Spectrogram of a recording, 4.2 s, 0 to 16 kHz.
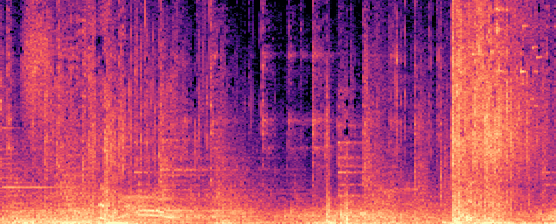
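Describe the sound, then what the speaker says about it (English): A soldier smashed into a TV in Call of Duty: Black Ops 2, a burst of crashing, breaking impacts with thuds and debris, loud and close amid game background noise. "Woods smashes a Panama soldier into the TV, destroying it"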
